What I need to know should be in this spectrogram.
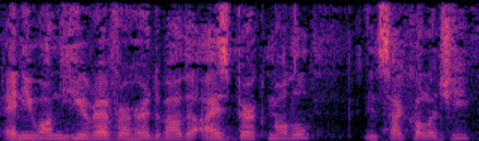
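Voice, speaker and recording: A man's voice: fairly high pitch, fairly even intonation, fast, darkish tone. A middle-aged man giving a public lecture with personal anecdotes, engaging his audience with questions. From Belgian, grew up abroad. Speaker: guest lecturer, former factory manager and trained coach. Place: university lecture hall.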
